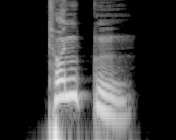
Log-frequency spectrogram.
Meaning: plural of Tunte
- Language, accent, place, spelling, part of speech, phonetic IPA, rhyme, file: German, Germany, Berlin, Tunten, noun, [ˈtʊntn̩], -ʊntn̩, De-Tunten.ogg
